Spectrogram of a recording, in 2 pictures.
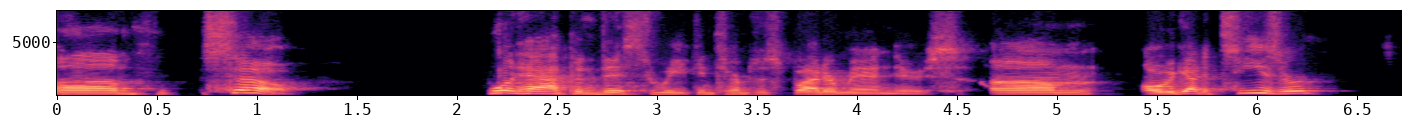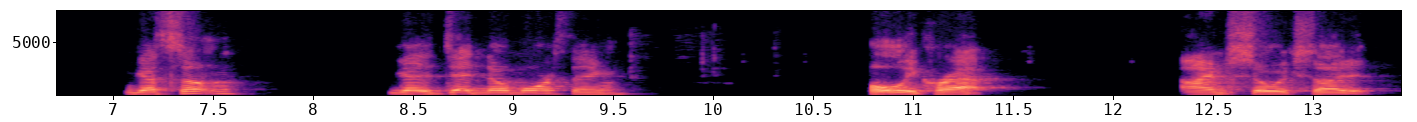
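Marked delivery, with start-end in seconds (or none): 10.8-13.3 fake-excited, sarcastic tone. Host sharing this week's Spider-Man news with a co-host, with mock enthusiasm. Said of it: "Can can you hear the enthusiasm in my voice?".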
